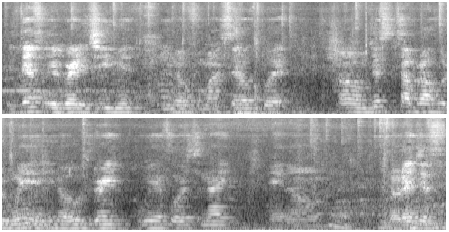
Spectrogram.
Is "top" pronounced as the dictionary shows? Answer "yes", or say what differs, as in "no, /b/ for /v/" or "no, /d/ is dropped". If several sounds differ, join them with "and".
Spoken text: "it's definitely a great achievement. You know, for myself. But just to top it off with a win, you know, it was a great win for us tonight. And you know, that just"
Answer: no, /b/ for /p/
